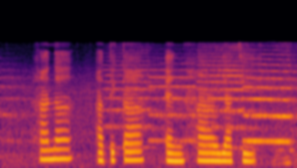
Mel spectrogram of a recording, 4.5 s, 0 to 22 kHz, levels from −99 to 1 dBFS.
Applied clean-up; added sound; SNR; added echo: none; Motor vehicle (road) / Siren; 9 dB; none.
